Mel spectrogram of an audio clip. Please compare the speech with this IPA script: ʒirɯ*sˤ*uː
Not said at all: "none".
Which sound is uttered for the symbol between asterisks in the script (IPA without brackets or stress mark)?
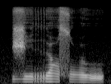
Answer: sˤ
